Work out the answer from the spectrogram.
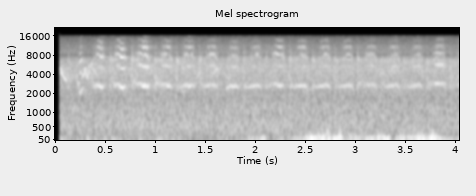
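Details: A red-naped sapsucker (Sphyrapicus nuchalis) at a nest near Sisters, Oregon, calls: a steady, rapid run of thin, squeaky notes, several each second, with low thumps and rumbling noise in the second half.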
